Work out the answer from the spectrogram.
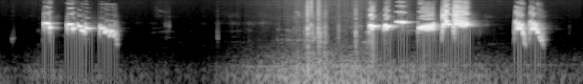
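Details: Asian pied starling in lively song: a short run of chattering whistles, then a rustling, flapping-like noise, followed by a denser series of bright whistled and harsh notes and a final pair of chirps.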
